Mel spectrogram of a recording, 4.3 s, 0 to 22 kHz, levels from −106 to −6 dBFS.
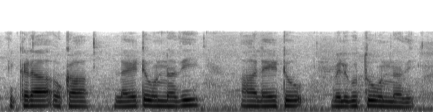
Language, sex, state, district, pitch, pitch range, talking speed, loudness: Telugu, male, Telangana, Hyderabad, 150 Hz, 140-155 Hz, 110 wpm, -16 LUFS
